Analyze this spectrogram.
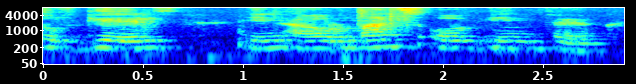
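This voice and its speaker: Over noticeable background noise and audible room echo, a woman talks at a fairly slow pace in a medium pitch. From Israel. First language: Hebrew. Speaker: army veteran. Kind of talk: reading aloud. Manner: halting.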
